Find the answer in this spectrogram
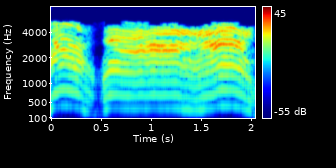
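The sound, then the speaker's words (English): A person imitates cats fighting with a loud, sustained yowling wail that briefly dips and catches near the start, then holds a wavering, nasal pitch for about two seconds. “You, the cat fights. That, that, I did that a little too well.”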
